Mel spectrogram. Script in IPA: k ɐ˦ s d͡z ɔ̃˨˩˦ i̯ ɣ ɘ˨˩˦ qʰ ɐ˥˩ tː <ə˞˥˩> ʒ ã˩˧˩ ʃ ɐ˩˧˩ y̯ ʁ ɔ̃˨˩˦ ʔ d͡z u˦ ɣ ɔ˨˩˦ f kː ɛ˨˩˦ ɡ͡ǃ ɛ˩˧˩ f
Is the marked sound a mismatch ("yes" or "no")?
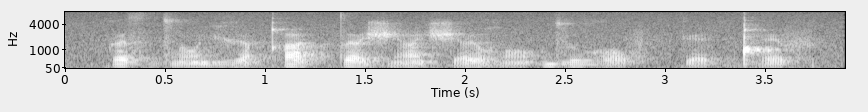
yes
